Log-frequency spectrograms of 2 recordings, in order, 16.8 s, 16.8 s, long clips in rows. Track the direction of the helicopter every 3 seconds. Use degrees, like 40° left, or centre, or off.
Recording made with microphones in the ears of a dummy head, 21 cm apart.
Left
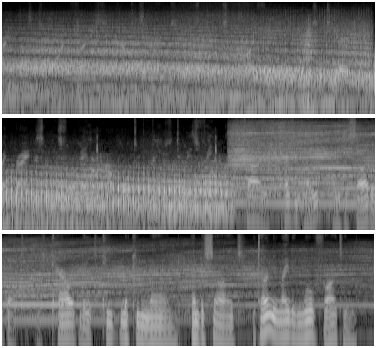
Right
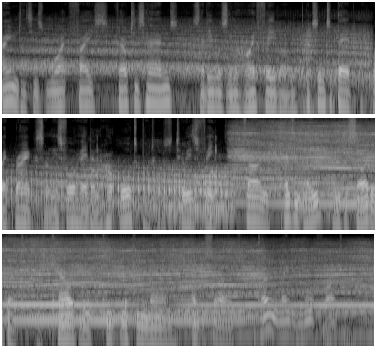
70° left, 60° left, 40° left, 10° right, 50° right, 70° right.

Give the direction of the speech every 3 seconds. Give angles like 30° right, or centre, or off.
60° right, 60° right, 50° right, 20° right, 30° left, 60° left.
